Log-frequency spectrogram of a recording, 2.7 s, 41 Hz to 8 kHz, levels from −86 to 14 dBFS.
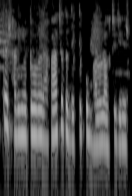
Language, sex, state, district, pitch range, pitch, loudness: Bengali, female, West Bengal, Jalpaiguri, 175-220 Hz, 210 Hz, -27 LUFS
